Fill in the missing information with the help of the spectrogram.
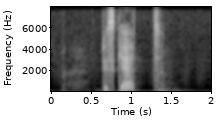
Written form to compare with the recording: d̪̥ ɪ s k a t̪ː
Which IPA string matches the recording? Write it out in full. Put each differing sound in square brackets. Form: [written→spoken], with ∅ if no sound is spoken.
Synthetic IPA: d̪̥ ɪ s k [a→ɛ] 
